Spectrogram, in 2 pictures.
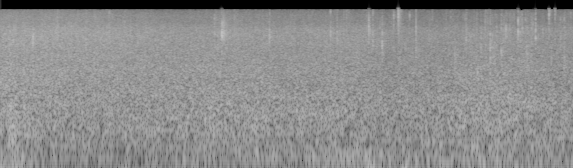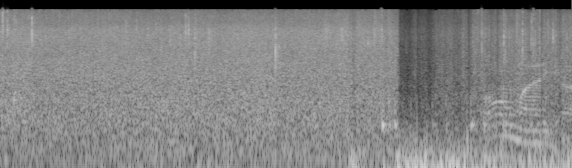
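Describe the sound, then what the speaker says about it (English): A heavy rain downpour roars outside as a dense, continuous hiss, loud and close, swelling toward the end with a brief low rumble. "Oh my god, still downpouring, going crazy."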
